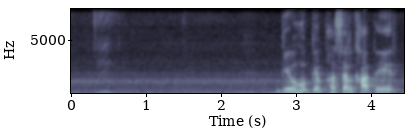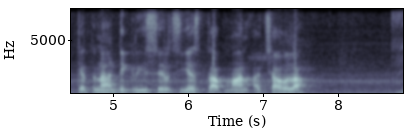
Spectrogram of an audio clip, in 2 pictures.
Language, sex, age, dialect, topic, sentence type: Bhojpuri, male, 36-40, Western, agriculture, question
